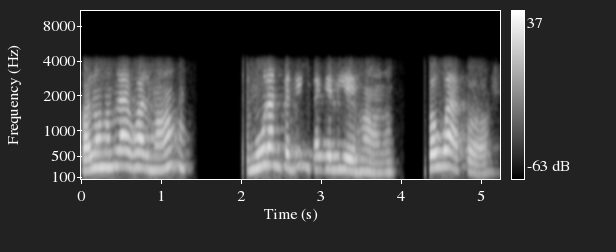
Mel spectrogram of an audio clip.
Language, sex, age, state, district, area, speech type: Maithili, female, 45-60, Bihar, Darbhanga, urban, conversation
